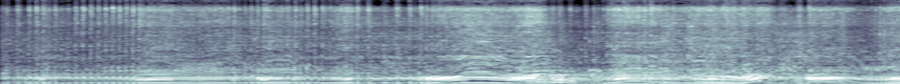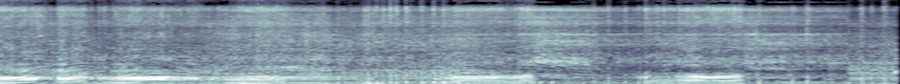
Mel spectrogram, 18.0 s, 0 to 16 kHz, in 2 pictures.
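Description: Beta 300 two-stroke enduro motorcycle engine revving up and dropping back in short throttle blips about once a second, the stop-and-go throttle work of picking a line over rocks at low speed.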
